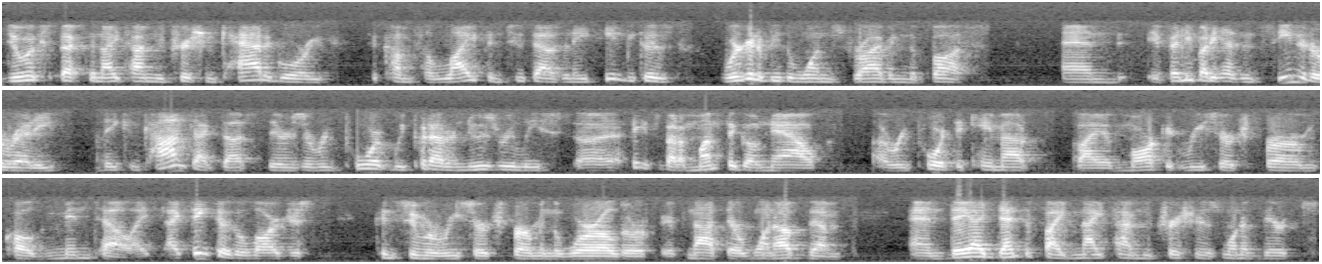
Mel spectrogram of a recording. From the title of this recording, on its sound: NightFood Investor Conference Call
